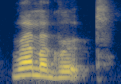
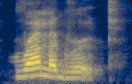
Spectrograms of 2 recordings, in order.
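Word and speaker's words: rømmegrøt: Fruit preserves, honey, a hot cereal, which let me get this pronunciation. Rummagroot. Say it again. Rummagroot.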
